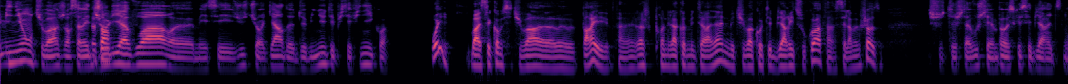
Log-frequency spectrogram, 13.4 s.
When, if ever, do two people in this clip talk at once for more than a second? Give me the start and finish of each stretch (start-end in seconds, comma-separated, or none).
none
